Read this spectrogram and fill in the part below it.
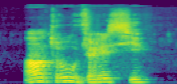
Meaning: second-person plural imperfect subjunctive of entrouvrir
- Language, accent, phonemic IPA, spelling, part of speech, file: French, Canada, /ɑ̃.tʁu.vʁi.sje/, entrouvrissiez, verb, LL-Q150 (fra)-entrouvrissiez.wav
